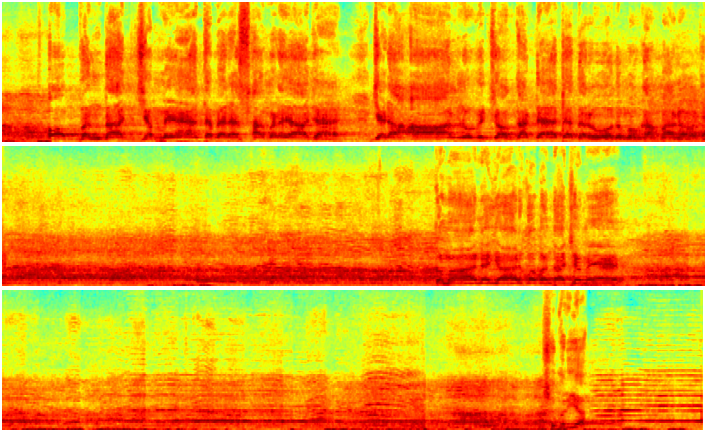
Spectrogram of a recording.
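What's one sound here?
A middle-aged man speaks passionately into a microphone through loudspeakers in an echoing hall.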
